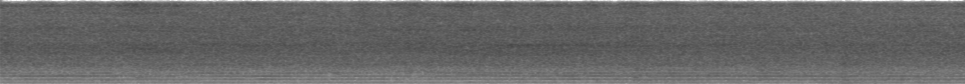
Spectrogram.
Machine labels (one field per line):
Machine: fan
